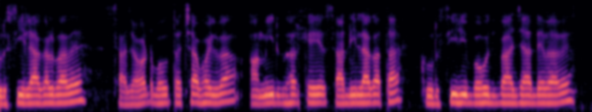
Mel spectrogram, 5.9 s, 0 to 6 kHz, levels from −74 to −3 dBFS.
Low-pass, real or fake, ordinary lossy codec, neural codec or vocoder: 5.4 kHz; fake; none; codec, 16 kHz, 4 kbps, X-Codec, WavLM features, trained on Multilingual LibriSpeech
